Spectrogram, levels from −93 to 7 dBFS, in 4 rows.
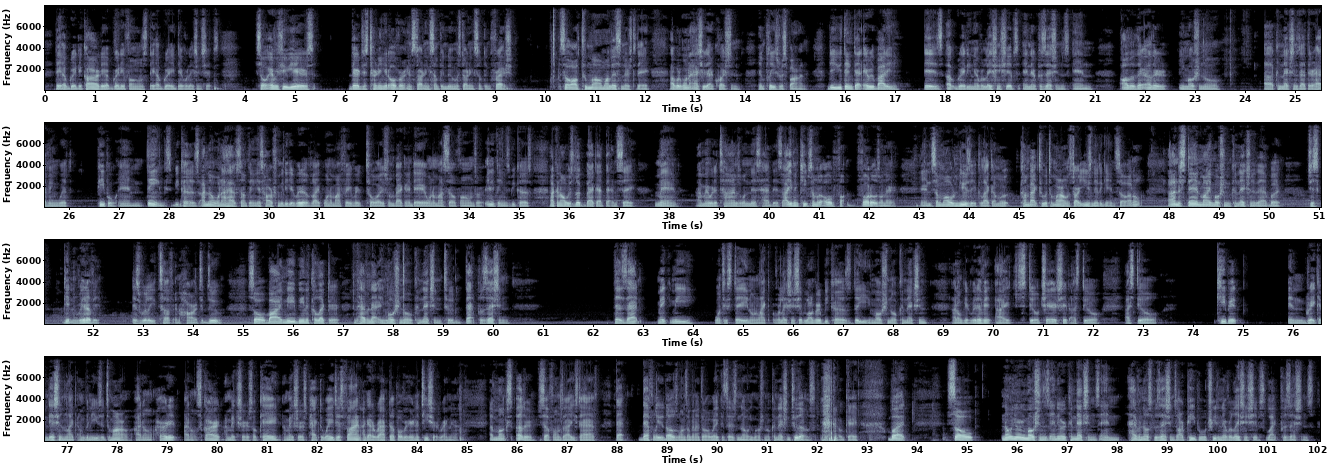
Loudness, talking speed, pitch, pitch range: -21 LUFS, 185 wpm, 80 Hz, 70-90 Hz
